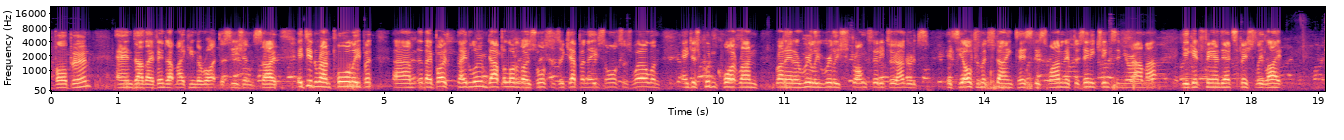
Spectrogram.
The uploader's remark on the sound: Live from Flemington. Post Melbourne Cup to get the immediate reaction from the big race.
